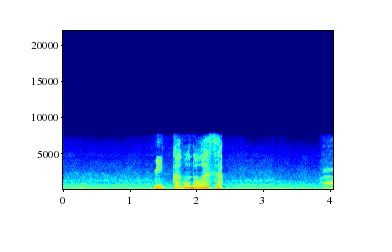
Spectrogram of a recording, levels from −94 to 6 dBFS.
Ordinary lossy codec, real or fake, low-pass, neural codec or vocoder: none; fake; none; codec, 16 kHz, 4 kbps, X-Codec, HuBERT features, trained on LibriSpeech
